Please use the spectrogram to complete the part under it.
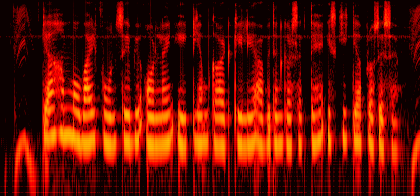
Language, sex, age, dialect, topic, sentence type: Hindi, female, 18-24, Garhwali, banking, question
